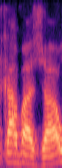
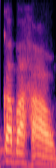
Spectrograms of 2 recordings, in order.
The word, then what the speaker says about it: Carvajal: da expedição, Frei Gaspar de Carvajal, o Cavarral, né, conforme queiram a pronúncia.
